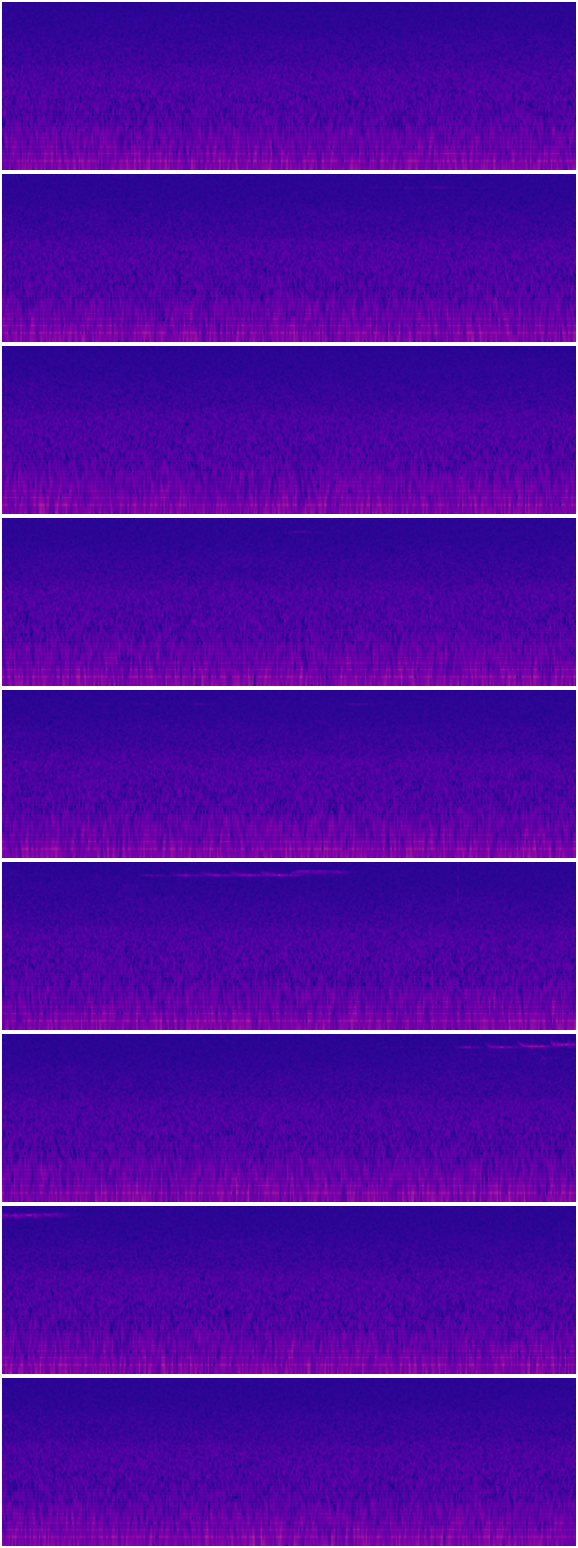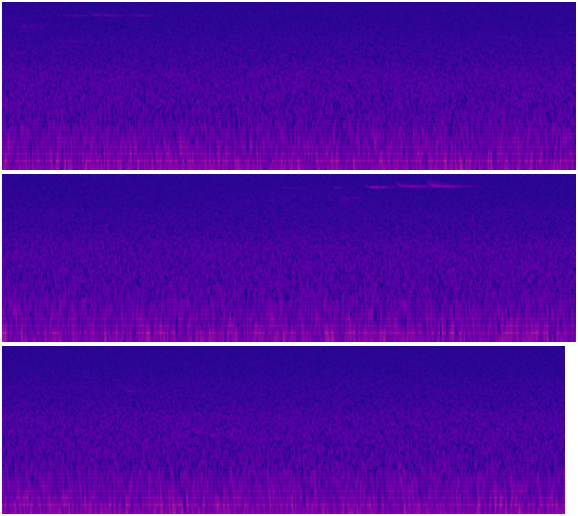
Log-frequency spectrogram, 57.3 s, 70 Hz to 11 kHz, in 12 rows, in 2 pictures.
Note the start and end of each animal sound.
7.7s-8.9s: Golden-crowned Kinglet (Regulus satrapa)
16.6s-17.1s: Golden-crowned Kinglet (Regulus satrapa)
19.7s-21.0s: Golden-crowned Kinglet (Regulus satrapa)
21.9s-22.3s: Golden-crowned Kinglet (Regulus satrapa)
25.0s-26.9s: Golden-crowned Kinglet (Regulus satrapa)
32.1s-34.1s: Golden-crowned Kinglet (Regulus satrapa)
42.5s-43.4s: Northern Parula (Setophaga americana)
43.4s-44.4s: Golden-crowned Kinglet (Regulus satrapa)
49.9s-50.8s: Northern Parula (Setophaga americana)
50.0s-51.8s: Golden-crowned Kinglet (Regulus satrapa)

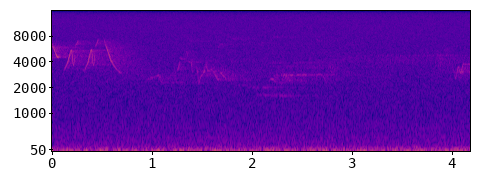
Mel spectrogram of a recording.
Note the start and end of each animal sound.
0.0s-0.9s: Chestnut-sided Warbler (Setophaga pensylvanica)
0.0s-4.2s: Red-eyed Vireo (Vireo olivaceus)
0.8s-2.6s: American Robin (Turdus migratorius)
1.9s-3.1s: Wood Thrush (Hylocichla mustelina)

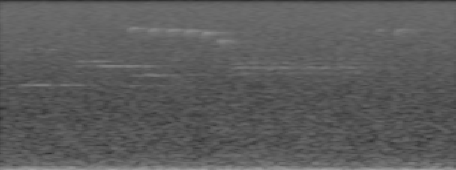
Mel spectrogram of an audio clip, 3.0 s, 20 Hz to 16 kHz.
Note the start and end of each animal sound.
0.0s-1.2s: Hermit Thrush (Catharus guttatus)
0.7s-2.6s: Black-capped Chickadee (Poecile atricapillus)

